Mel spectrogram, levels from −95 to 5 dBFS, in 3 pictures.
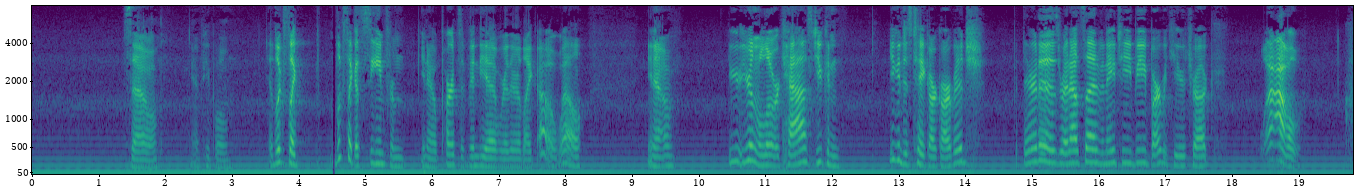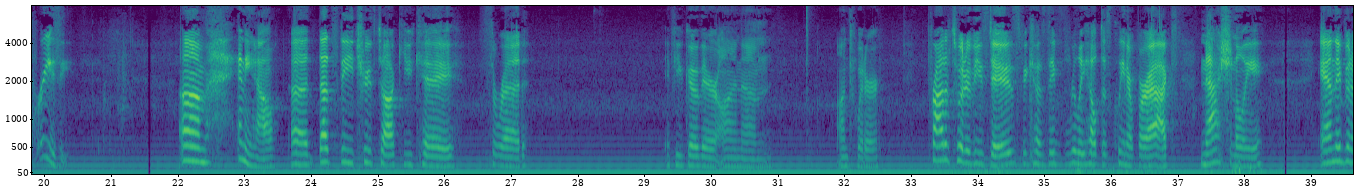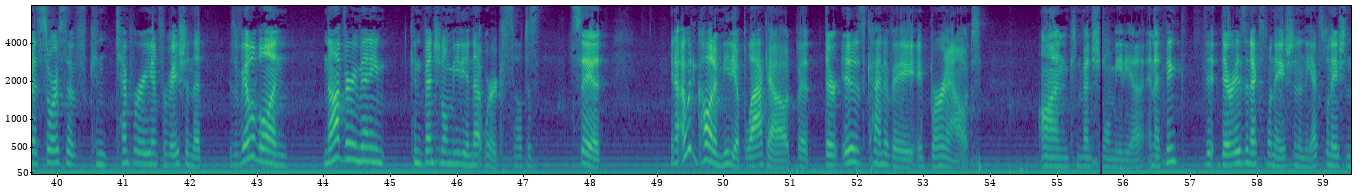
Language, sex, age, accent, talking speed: English, female, 20-39, American, 135 wpm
